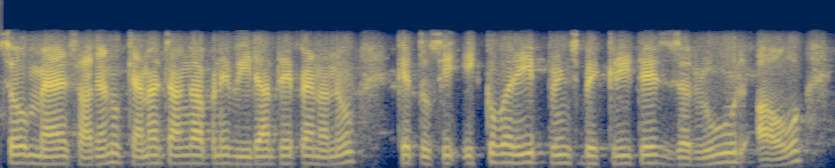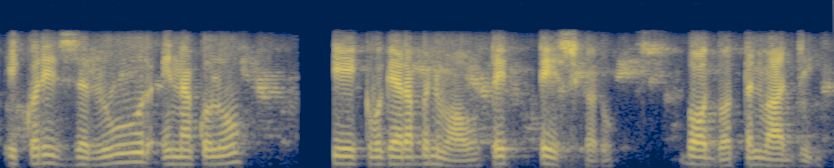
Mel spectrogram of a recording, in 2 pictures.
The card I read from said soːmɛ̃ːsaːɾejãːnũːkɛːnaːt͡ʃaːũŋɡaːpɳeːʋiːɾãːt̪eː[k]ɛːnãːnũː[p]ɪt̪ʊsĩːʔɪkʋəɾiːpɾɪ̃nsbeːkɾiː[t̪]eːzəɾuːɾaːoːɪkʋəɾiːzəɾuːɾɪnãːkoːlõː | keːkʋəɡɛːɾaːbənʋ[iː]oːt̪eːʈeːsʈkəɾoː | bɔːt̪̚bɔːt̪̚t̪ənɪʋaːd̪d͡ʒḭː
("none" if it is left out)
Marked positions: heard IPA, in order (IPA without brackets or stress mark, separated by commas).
p, k, t̪, aː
